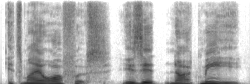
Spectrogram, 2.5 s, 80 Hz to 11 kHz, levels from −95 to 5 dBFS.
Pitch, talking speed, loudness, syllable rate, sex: 150 Hz, 145 wpm, -19 LUFS, 4.0 syllables/s, male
